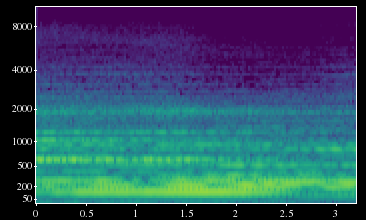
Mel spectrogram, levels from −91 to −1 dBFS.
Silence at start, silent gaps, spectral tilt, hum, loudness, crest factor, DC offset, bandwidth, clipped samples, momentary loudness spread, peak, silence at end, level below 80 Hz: 0 s; none; -11.5 dB/octave; none; -23 LUFS; 12 dB; 0.1%; 3.9 kHz; under 0.1%; 5 LU; -10 dBFS; 0 s; -56 dBFS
